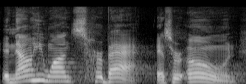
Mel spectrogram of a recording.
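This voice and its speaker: A man in his sixties, a pastor, preaching an expository sermon from a church pulpit, earnest and rising in pitch and volume on key points. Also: very animated, slow pace, fairly bright tone. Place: church stage behind a pulpit. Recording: long hall reverb of a church sanctuary.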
